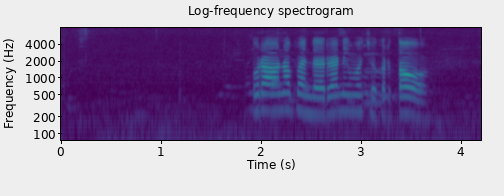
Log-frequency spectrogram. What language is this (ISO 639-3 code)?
jav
